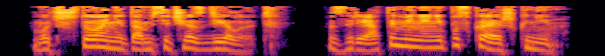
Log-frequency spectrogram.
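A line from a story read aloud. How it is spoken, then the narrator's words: Growled. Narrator (Russian): рычал Кир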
